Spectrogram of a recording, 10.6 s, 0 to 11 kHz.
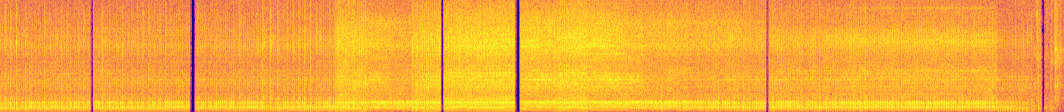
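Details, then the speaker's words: Pioneer 11-60 chainsaw after long storage, ignition points readjusted and sanded: strong even running, revs sweep up and down cleanly with no misfire or stumble; normal running. "to run for good actually I'm impressed I'm surprised that after all these years in storage which is running good"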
